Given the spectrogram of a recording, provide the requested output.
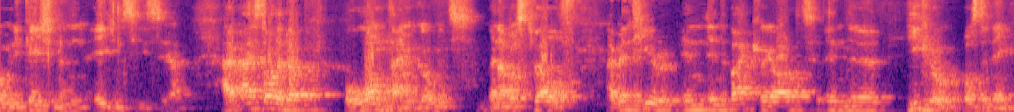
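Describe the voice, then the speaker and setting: With a Flemish accent, a man speaks at a medium pitch with lively intonation, over noticeable background noise and audible room echo. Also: moderate pace. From Flanders, Belgium. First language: Dutch (Flemish). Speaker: agency owner. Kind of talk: interview. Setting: video call webinar. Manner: halting, searching for words.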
